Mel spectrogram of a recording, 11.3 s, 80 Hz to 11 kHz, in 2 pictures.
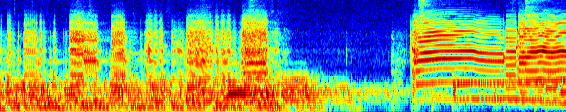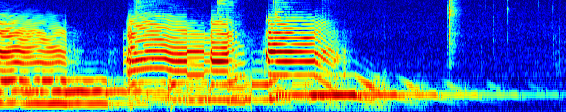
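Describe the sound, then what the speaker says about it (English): Tube echo delay effect modeled on the Maestro Echoplex EP1, running in Helix Native, applied to a guitar: played chords and notes trail off into repeating, fading echoes that ring on after the playing stops. "Tube echo."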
